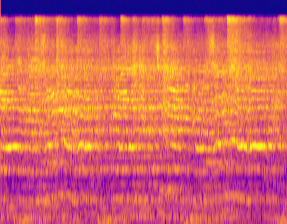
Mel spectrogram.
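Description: A woman singing in a classical style, holding long wavering notes, with a live string orchestra accompanying her.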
